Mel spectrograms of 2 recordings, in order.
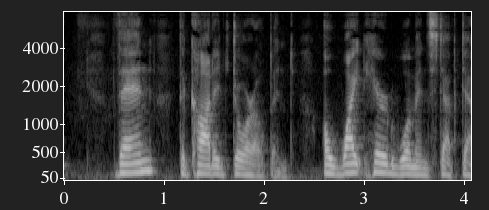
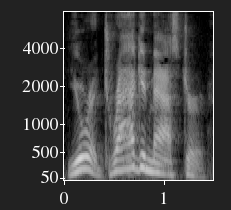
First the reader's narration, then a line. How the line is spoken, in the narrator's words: Drake blurted out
